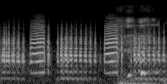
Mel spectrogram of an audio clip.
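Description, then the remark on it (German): A penguin brays loudly in a rapid series of harsh, honking, horn-like calls with short gaps between bursts, no talking over it. “Und Pinguine machen auch einen ziemlich geilen Sound. Den möchte ich euch ganz kurz noch vorspielen.”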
